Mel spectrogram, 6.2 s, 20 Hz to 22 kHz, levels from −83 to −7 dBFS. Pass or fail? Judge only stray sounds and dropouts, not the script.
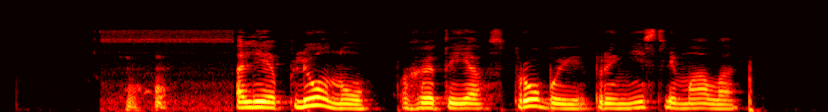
fail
